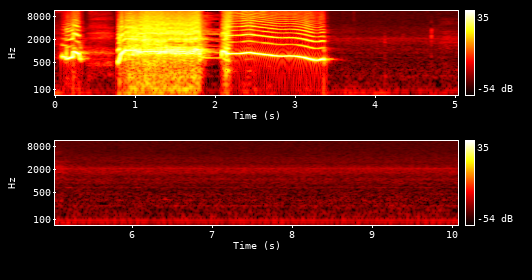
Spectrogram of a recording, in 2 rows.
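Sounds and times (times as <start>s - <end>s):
woman shrieking with laughter: 0.1s - 3.4s.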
